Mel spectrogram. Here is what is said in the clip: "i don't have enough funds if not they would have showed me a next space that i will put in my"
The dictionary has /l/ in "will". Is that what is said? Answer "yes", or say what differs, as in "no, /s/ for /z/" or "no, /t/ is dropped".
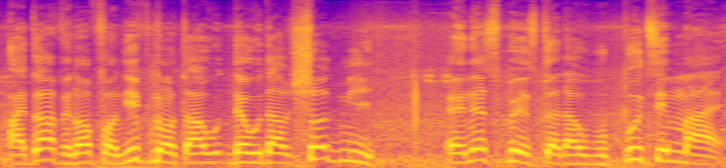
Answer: no, /w/ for /l/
